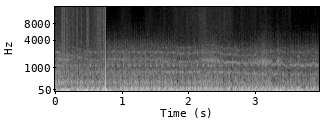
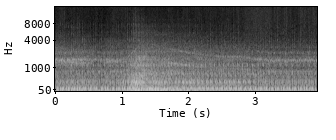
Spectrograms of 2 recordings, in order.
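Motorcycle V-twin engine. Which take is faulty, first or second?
first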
